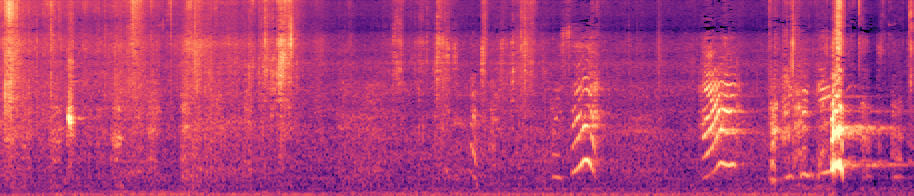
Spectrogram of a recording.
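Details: Pet dogs anxious about their owner whimper and yip in short, high, bent-pitch bursts in the second half, closing with a sharp louder yelp, after near silence with faint thumps.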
